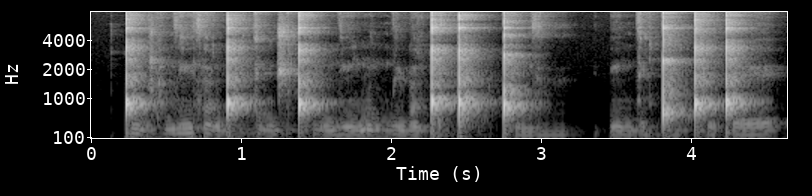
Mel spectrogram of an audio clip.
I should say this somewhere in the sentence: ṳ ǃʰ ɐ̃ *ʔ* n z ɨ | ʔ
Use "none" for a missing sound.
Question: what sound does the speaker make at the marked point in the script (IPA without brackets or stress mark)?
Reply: none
